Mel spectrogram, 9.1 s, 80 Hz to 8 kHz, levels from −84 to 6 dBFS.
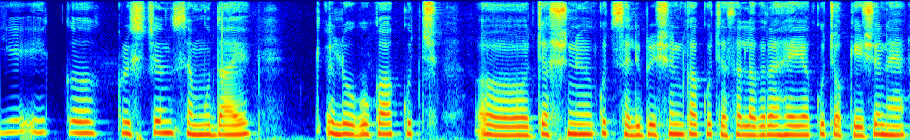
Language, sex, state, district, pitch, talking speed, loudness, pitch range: Hindi, female, Delhi, New Delhi, 205 Hz, 145 wpm, -14 LUFS, 190-220 Hz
